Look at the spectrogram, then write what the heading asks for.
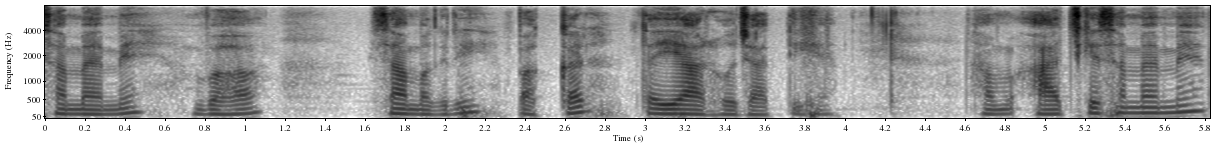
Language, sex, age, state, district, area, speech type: Hindi, male, 18-30, Madhya Pradesh, Betul, urban, spontaneous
